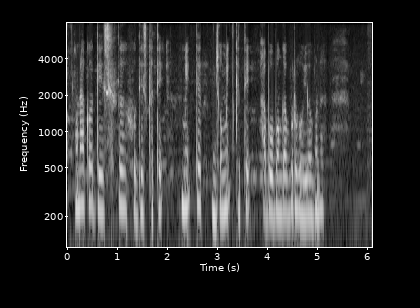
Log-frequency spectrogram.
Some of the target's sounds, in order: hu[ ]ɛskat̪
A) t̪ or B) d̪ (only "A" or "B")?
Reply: B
